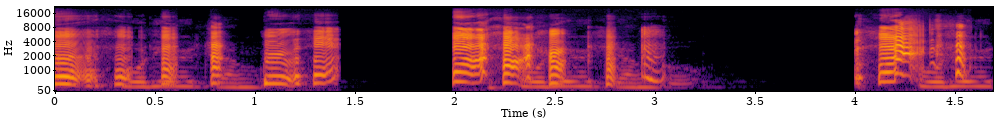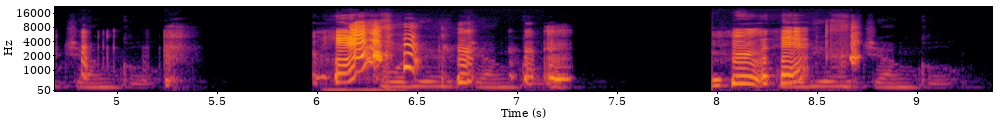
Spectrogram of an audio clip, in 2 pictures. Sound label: baby giggles; absinthemedia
